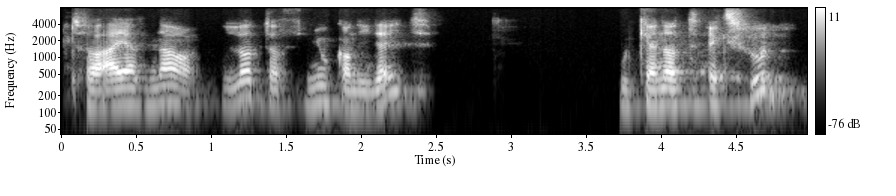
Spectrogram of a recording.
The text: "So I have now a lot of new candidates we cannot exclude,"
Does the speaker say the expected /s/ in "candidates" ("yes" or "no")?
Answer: no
